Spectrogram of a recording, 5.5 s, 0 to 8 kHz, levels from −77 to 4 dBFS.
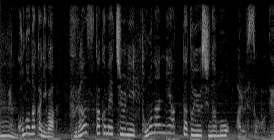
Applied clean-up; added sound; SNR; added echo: none; none; none; none.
